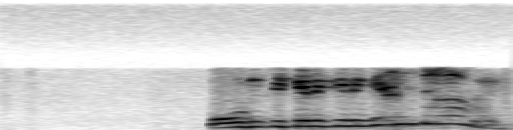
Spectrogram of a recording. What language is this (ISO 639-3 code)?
ori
